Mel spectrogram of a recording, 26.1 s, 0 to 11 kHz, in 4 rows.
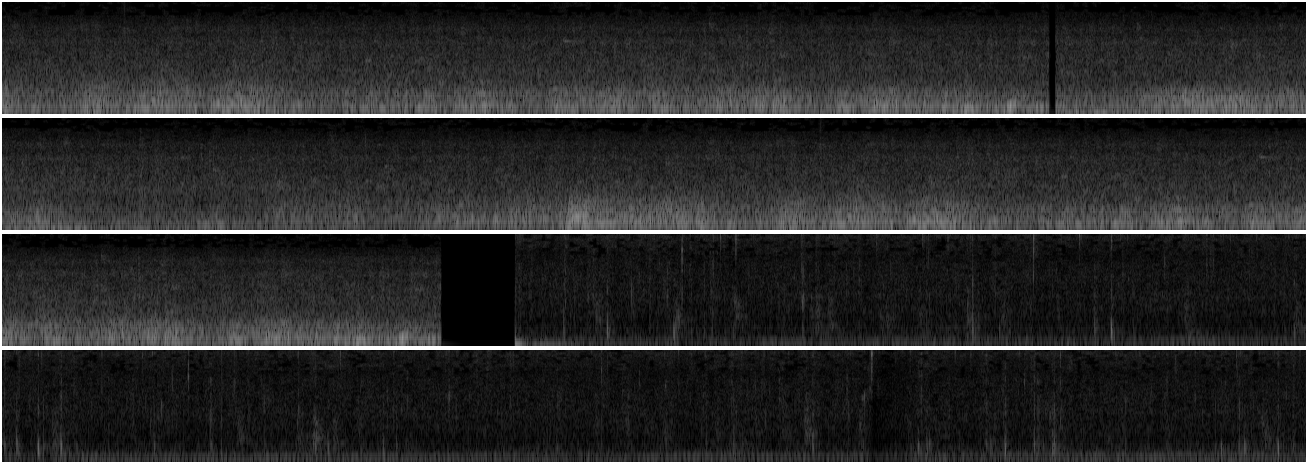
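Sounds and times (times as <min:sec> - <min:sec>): deep thunder rumble: 0:00.0 - 0:15.2
heavy rain: 0:00.0 - 0:26.0
raindrops clicking on a surface: 0:00.0 - 0:26.0.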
